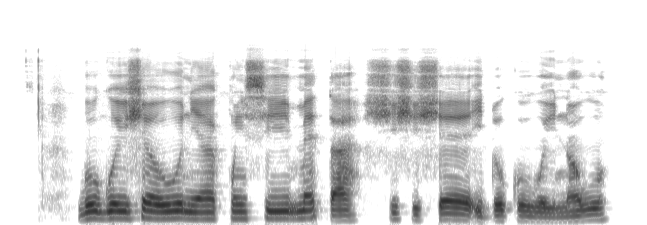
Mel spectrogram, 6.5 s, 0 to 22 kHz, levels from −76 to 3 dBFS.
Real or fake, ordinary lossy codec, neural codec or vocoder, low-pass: real; none; none; 9.9 kHz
